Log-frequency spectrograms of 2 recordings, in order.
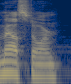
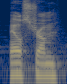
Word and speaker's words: Maelstrom: The Maelstrom. Maelstrom.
